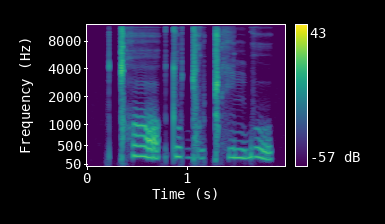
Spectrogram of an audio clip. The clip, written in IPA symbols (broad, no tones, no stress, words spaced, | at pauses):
ǀʰɔ | tuɡ͡ǀuǁʰinbu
